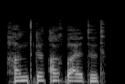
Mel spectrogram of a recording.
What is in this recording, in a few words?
"handgearbeitet", German; adjectives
